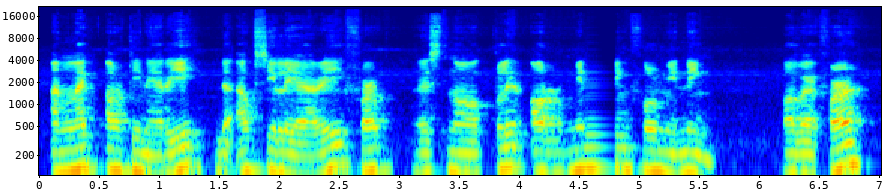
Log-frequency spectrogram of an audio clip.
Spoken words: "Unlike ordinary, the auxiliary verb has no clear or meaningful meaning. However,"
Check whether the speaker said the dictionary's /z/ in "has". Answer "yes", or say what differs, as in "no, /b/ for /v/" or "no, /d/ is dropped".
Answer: no, /s/ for /z/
